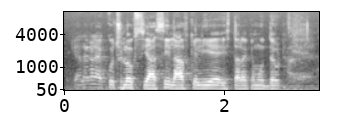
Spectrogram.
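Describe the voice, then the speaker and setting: Indian male TV reporter, mid-pitched and conversational. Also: steady tone, fast, darkish tone, slight background noise. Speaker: TV news reporter and interviewer. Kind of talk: news interview questions and field sign-off.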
